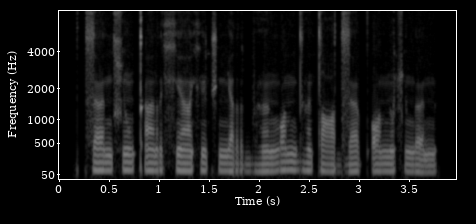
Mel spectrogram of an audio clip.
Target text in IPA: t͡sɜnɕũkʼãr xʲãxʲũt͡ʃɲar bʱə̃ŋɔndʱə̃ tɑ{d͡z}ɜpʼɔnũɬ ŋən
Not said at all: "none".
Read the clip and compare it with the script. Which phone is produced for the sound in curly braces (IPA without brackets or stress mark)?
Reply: d͡z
